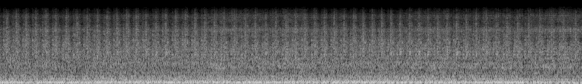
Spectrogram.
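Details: 1979 Scout II at its first start after sitting 20+ years, bottle-fed fuel, runs loud and rough with a heavy uneven rumble and a chattery exhaust note; an exhaust leak is suspected.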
